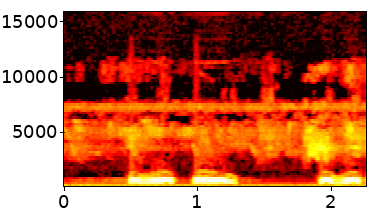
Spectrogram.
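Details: Decoy spotted dove, ground-placed for dove trapping. It gives two mellow coos, the second sagging at its end, then after a pause a short double-humped coo. A faint high chirp sounds in the background.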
